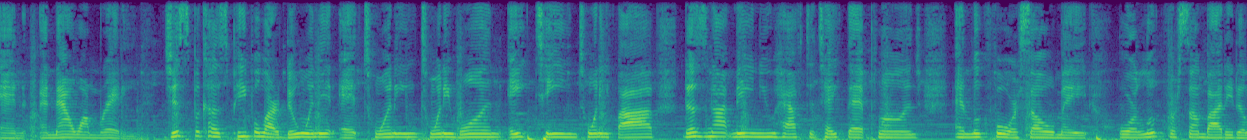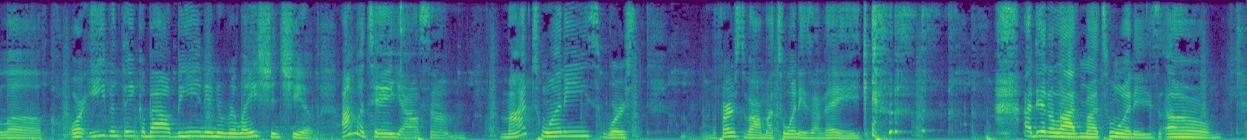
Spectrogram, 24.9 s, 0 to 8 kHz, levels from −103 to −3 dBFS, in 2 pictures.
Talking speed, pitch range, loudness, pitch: 165 wpm, 165-210 Hz, -23 LUFS, 185 Hz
